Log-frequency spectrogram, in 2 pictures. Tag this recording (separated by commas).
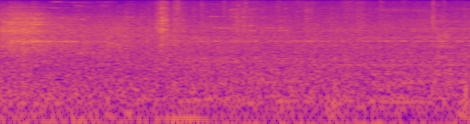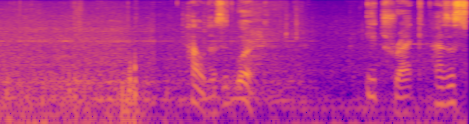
Speech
